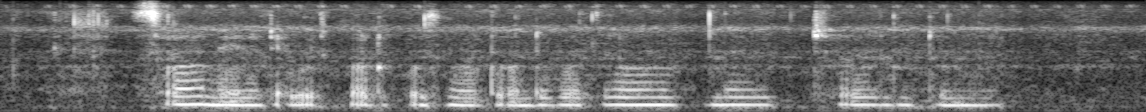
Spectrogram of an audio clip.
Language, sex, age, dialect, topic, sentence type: Telugu, male, 18-24, Telangana, banking, question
